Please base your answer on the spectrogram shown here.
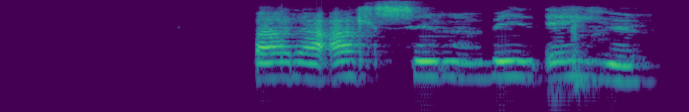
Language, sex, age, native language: Icelandic, male, 8, Icelandic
